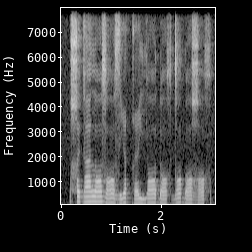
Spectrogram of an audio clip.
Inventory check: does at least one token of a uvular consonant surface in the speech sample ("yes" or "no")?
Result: yes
